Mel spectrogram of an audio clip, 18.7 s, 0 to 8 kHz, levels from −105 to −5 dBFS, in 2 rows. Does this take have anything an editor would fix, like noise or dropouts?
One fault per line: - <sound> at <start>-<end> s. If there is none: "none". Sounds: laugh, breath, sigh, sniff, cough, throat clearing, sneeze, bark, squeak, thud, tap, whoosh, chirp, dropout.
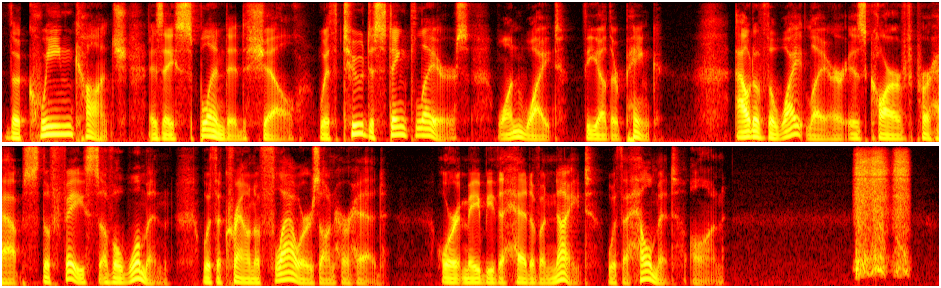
- sniff at 17.9-18.5 s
